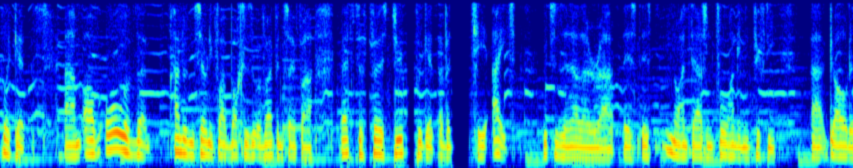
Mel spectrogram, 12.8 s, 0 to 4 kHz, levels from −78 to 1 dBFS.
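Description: From 5.02 to 6.23 s the audio suffers repeated stalls (stutter): over a dozen short hold-ups, the longest about 118 ms, together filling roughly a quarter of that stretch. Packets kept arriving late, the receiver's buffer kept running dry, and each time the last sound was extended until data resumed. Nothing is lost, but the sound drags and hiccups. Unlike a single freeze, these are many brief catches strung closely together rather than one clear break.

At 6.77 s comes a call audio freeze lasting about 0.26 s, most of which, about 210 ms, is plain silence before the sound picks up exactly where it stopped. This is a single, distinct pause with no content missing, consistent with packets likely being held up in transit long enough to empty the buffer. The continuation fades out quickly, and there is no rapid series of catches as in the stutter just before.

Between 8.06 and 9.19 s a jitter buffer slow-down stretches the audio to about 84% speed, adding roughly 186 ms. 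The receiver rebuilt its reserve by repeating tiny pitch-length fragments many times over, so sounds are drawn out while the pitch stays put. Unlike a freeze, nothing stops. The flow simply runs slower, which sets it apart from tape-style slowing, where the pitch would drop.

From 10.94 s to near the end, a jitter buffer speed-up runs the audio at about 109% speed, trimming roughly 150 ms in total. With too much audio queued, the receiver cut short pitch-length slices repeatedly to reduce delay, so the sound feels hurried at unchanged pitch. This is the mirror of the earlier slow-down. It is continuous compression rather than a jump or dropout, and nothing above 4 kHz is present, matching the 64 kbps G.711 A-law call path.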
